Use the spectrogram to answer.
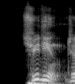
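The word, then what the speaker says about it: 句町: 首先咱们得说一下这两个字的读音啊。曲挺这两个字呢，就是句子的句，听呢就是田字旁一个甲乙丙丁的丁啊，也念挺也念丁。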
